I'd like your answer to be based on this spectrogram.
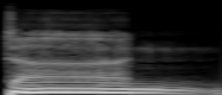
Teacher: done,结尾舌尖要顶上颚，千万不要用一个 on 的音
